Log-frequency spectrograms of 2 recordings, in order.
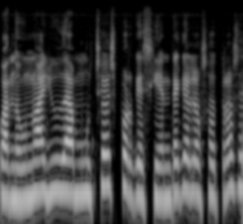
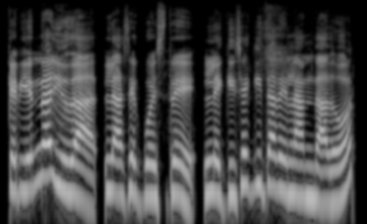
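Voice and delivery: usual speaking voice

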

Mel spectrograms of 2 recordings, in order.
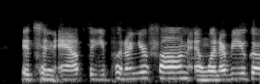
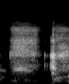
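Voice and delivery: choked tearful laugh; 5 dB quieter than usual. Real, not acted. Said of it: "I'm very emotional".

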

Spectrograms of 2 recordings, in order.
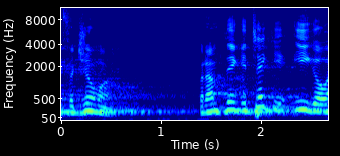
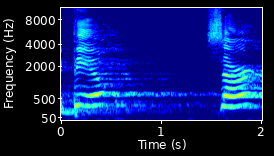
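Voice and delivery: higher, louder address; loud call-out; 8 semitones higher, 6 dB louder than usual. Pretend. Comic on Fox News, loud address to Bill. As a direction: call him out loud and sharp.

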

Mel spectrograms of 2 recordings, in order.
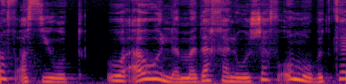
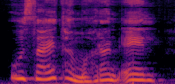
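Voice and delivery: ordinary delivery

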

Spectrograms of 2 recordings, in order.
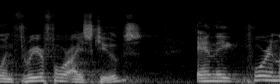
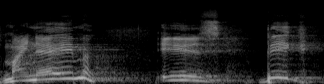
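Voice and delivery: much higher, slow, shouted boast; drunk cab driver; 6 semitones higher, much slower than usual. Retold or imitated. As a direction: announce yourself like a drunk big shot. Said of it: "introduce themselves".

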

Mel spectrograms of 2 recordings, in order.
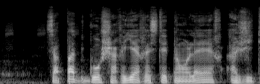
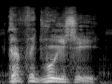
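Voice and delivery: sudden high-pitched holler; brutish yell; 7 semitones higher than usual. A narrator's reading. Guard confronts the family on the land, brutish yell. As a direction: holler it like a bullying brute. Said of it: "hurla soudain cette brute".

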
